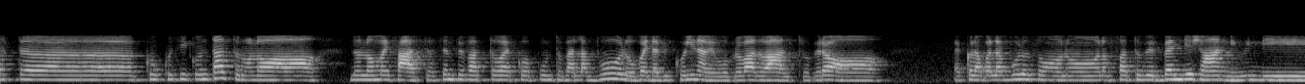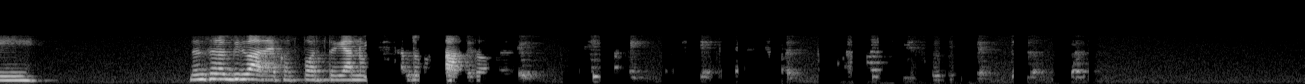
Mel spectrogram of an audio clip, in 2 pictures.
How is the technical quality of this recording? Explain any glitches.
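The recording has clear echo-canceller trouble in its second half, from about 16.7 s to 24 s. The speech is band-limited to 4 kHz throughout, which fits a narrowband G.711 call path.

Other side's voice leaking through: From 16.68 s to 23.96 s, a second voice sits underneath the main talker, roughly 15 dB lower. This is likely loudspeaker playback that the echo canceller failed to fully remove before it reached the microphone.

Speech suppressed in double talk: Between 16.73 s and 18.02 s, the main talker dips sharply in pieces, at worst by around 40 dB, for about a second in total. Both ends were talking at once, and the canceller most likely mistook the talker for echo and turned everything down.

Background gated by the echo canceller: The room sound drops out at 18.70–18.94 s (about 33 dB), then within 19.68 s to 22.81 s (about 40 dB, roughly 1.5 s in total), and again at 23.60–23.75 s (about 40 dB). 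Each time, the canceller clamped the microphone while the loudspeaker played, then released it.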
